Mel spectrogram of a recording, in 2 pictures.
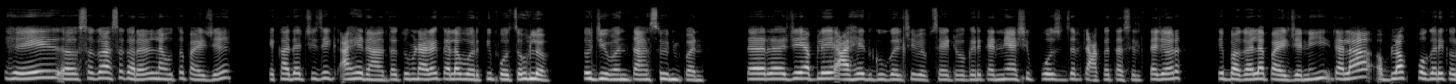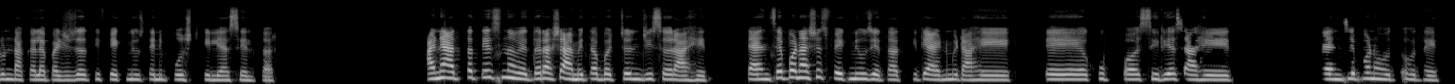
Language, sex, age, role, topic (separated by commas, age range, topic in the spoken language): Marathi, female, 20-24, guest, फेक न्यूजपासून स्वतःला सुरक्षित ठेवण्यासाठी कोणती साधी पावले उचलावीत?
